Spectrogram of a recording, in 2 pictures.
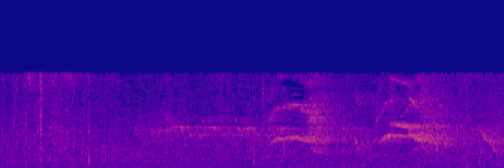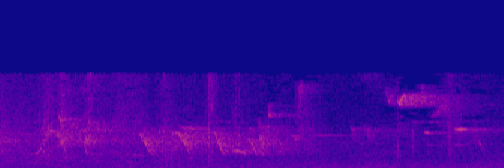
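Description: Wild birds calling: a string of chirps and whistled notes, many of them quick falling notes, loudest about three to four seconds in.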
